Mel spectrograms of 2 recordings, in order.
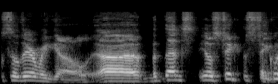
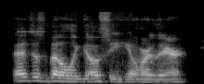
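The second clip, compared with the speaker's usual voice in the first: ordinary talk, nothing marked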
